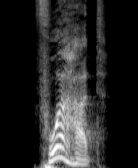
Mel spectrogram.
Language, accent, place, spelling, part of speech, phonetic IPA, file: German, Germany, Berlin, vorhat, verb, [ˈfoːɐ̯ˌhat], De-vorhat.ogg
- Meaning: third-person singular dependent present of vorhaben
